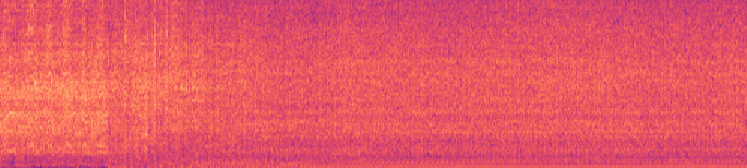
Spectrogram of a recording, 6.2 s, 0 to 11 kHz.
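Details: 1989 Harley Ultra Classic Tour Glide Evo, butterfly carb, running ancient gasoline, and the owner suspects a reclogged carb with no fuel filter: it cranks, catches, and settles into a steady, rich-sounding low idle. It will only idle on choke.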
